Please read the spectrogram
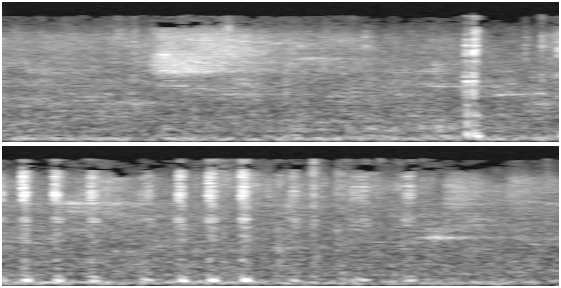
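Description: A single sharp click, then a quick run of about eight soft knocks and clicks in just over a second, over a low steady rumble.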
